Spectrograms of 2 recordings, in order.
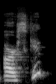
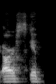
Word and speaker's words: RScP: is and she is an arsip that's religious science practitioner my late husband pronounced it arip and I loved it so I just stuck with it and I'm G to give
